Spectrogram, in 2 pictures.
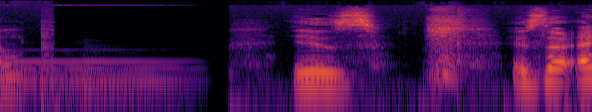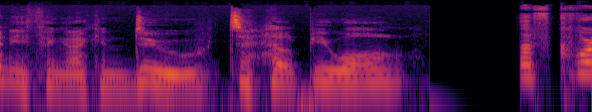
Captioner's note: sniffs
